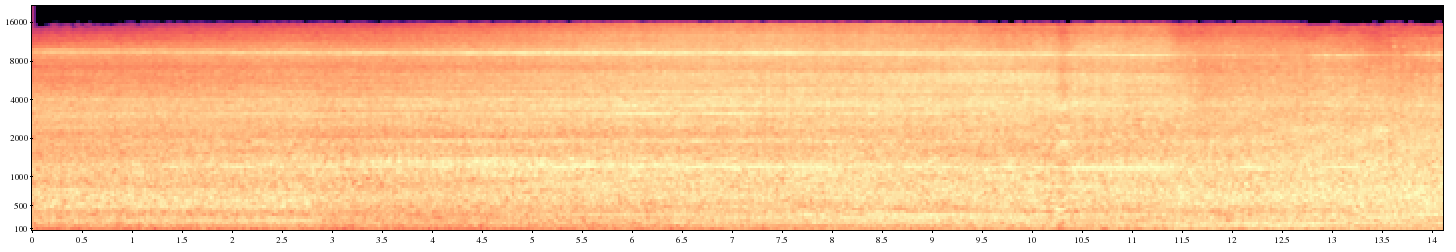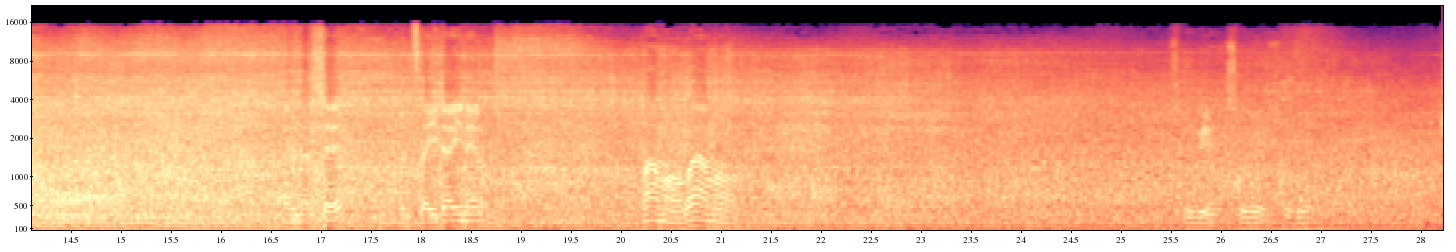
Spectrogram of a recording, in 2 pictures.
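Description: Freightliner semi-truck pulling a dump trailer passing close by, its diesel engine and tyres building to a steady roar with a high whine over it, loudest as it goes by around ten seconds in, then fading away.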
